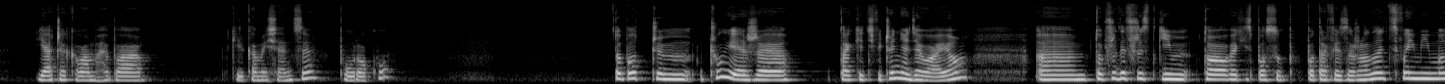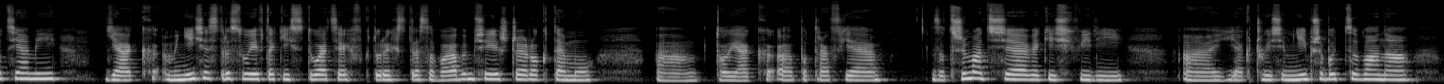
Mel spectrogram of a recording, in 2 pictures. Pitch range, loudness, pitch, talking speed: 205-255 Hz, -20 LUFS, 220 Hz, 110 wpm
